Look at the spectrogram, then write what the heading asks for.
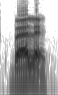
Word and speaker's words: ballet: If a French word ends in ET, ballet, buffet and gourmet, here T is remain silent.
